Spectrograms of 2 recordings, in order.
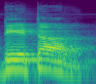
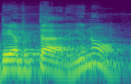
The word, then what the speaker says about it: debtor: So next word, dater, not debtor, here is dater.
